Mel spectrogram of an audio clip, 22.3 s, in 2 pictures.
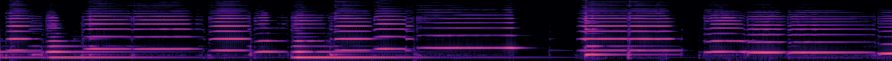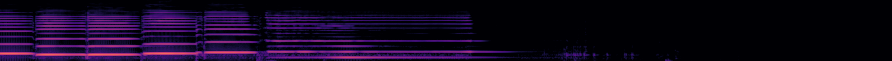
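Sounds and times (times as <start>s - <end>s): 
slow fiddle breakdown: 0.0s - 17.6s.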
